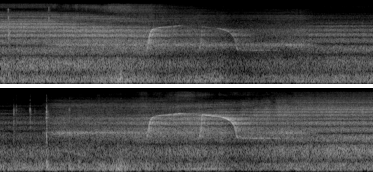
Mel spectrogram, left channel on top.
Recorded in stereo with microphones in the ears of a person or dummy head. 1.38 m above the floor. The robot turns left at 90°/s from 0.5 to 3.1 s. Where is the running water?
90° left; by 3.7 s 145° right.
